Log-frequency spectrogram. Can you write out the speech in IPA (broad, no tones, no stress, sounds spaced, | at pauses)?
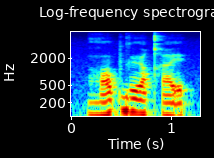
ɦ ɒ p ɡ ʏː qʰ e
